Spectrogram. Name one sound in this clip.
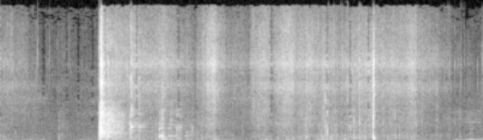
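Plastic bottles and cans clatter together inside a bag.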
